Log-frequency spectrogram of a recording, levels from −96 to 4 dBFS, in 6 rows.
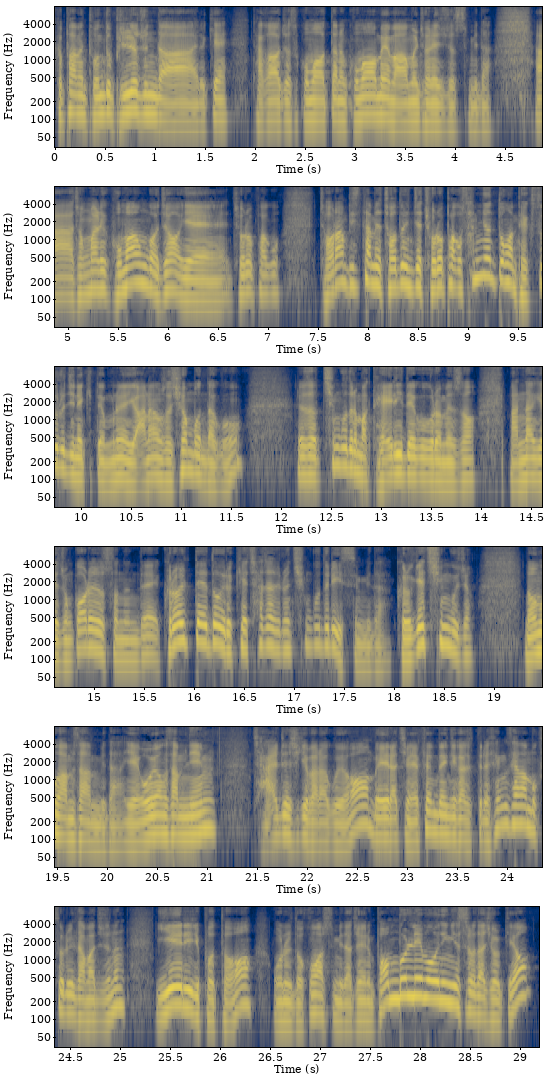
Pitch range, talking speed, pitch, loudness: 105-155 Hz, 435 characters per minute, 125 Hz, -17 LUFS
